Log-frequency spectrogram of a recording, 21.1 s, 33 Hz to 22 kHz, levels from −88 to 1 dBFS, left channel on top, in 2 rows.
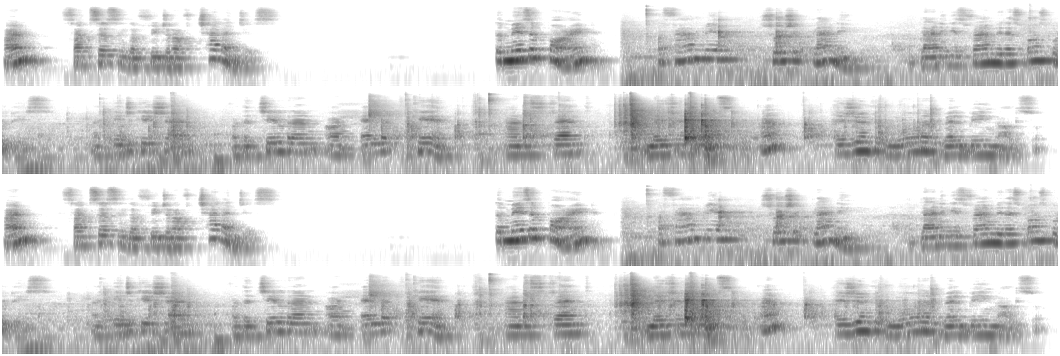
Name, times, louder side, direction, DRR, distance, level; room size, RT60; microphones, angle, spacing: voice 1, 0.0-2.7 4.9-6.0 6.5-8.8 9.0-11.0 11.4-15.2 15.6-16.5 16.9-18.4 18.9-20.9, left 1 dB, 10° left, 0.4 m, -41 dB
sound 1, 6.2-19.9, equal, 40° left, 0.8 m, -41 dB
3.5 x 2.6 x 2.9 m
head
